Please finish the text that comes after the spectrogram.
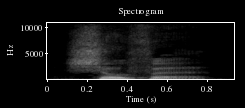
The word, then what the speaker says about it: chauffeur: पहले शब्दांश को यानी CHAU हम बोलेंगे शो, शो, और दूसरे शब्दांश को यानी FFEUR हम बोलेंगे फ, फ। तो बनेगा शोफर, शोफर, शोफर, शोफर, शोफर, शोफर। और इस प्रोनाउंसिएशन में हम पहले शब्दांश पर यानी CHAU पर जोर डालेंगे।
